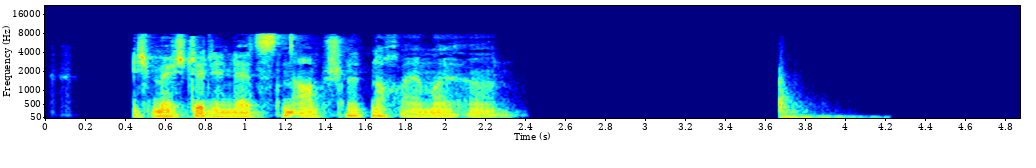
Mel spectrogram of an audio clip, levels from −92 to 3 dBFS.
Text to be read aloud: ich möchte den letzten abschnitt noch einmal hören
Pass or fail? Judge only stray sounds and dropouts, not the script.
fail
